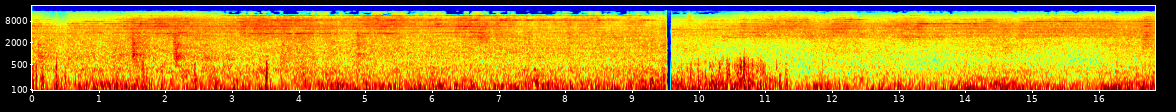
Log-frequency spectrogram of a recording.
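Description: Freight trains rolling past on elevated track: a steady low rumble of steel wheels on rail, with faint high wheel squeal. The sound cuts out for an instant about halfway through, then the rumble carries on.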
